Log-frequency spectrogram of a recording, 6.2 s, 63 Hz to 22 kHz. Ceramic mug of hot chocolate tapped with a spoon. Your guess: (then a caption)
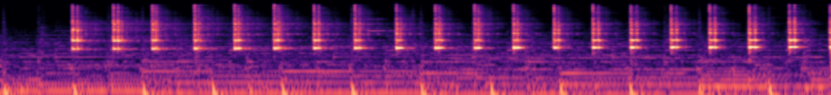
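Bubbles clearing. After stirring, a spoon taps steadily on the side of a ceramic mug of hot chocolate, giving 20 short, bright, woody clinks at about 200 per minute. The pitch of the taps rises steadily as the bubbles settle and clear, showing the hot chocolate effect.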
